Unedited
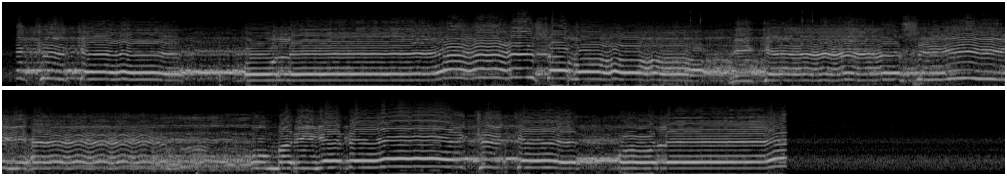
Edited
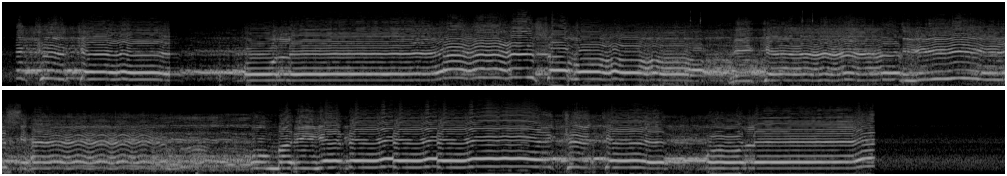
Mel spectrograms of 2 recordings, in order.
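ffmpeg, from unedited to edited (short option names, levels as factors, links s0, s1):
-filter_complex "[0:a]asplit=6[s0][s1][s2][s3][s4][s5];[s0]atrim=end=1.68,asetpts=PTS-STARTPTS,afade=t=out:st=1.676:d=0.004:c=hsin:silence=0.188365[s6];[s1]atrim=start=1.68:end=9.012,asetpts=PTS-STARTPTS,afade=t=in:d=0.92:silence=0.188365[s7];[s2]atrim=start=9.008:end=10.222,asetpts=PTS-STARTPTS,areverse[s8];[s3]atrim=start=10.218:end=13.942[s9];[s4]atrim=start=13.498:end=13.942[s10];[s5]atrim=start=13.498[s11];[s6][s7]concat=n=2:v=0:a=1[s12];[s12][s8]acrossfade=d=0.004:c1=hsin:c2=hsin[s13];[s13][s9]acrossfade=d=0.004:c1=hsin:c2=hsin[s14];[s14][s10]acrossfade=d=0.004:c1=hsin:c2=hsin[s15];[s15][s11]acrossfade=d=0.004:c1=hsin:c2=hsin"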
